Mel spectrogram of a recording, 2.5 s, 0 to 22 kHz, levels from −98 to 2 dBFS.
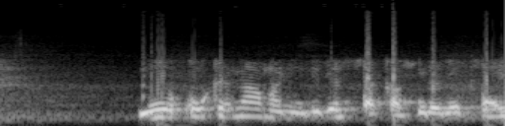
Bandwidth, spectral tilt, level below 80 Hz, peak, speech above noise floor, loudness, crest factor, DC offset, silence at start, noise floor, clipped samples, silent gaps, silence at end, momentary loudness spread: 7.4 kHz; -8 dB/octave; -66 dBFS; -10 dBFS; 34 dB; -22 LUFS; 12 dB; under 0.1%; 0.7 s; -56 dBFS; under 0.1%; none; 0 s; 4 LU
